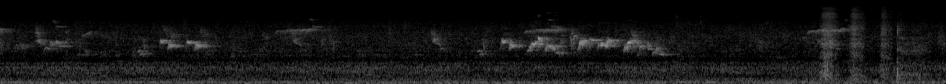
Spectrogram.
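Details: Red-whiskered bulbul during trapping with a decoy bird, 26 October 2019: scattered chirpy whistles build to a fuller warbled phrase, then a few sharp clattering knocks follow near the end.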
